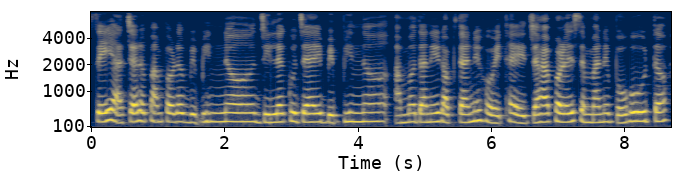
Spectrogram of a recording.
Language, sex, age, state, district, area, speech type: Odia, female, 18-30, Odisha, Ganjam, urban, spontaneous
